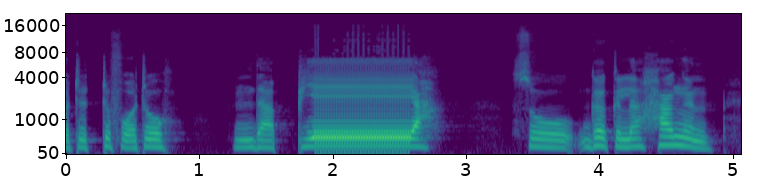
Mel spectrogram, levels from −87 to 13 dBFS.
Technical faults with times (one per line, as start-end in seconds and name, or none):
1.88-2.60 system hang loop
